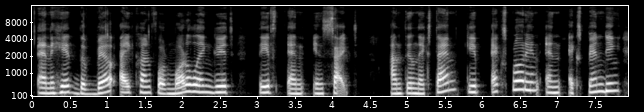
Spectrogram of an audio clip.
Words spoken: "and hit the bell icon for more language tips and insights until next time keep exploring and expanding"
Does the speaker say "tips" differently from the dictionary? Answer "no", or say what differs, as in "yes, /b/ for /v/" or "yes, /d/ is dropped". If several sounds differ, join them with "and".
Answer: yes, /f/ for /p/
